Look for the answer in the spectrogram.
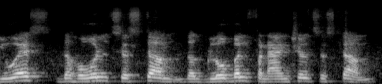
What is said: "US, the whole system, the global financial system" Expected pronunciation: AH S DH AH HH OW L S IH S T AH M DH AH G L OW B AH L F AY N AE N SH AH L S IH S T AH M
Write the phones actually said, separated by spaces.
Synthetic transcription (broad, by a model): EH S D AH HH OW L S IH S T AH M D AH G L OW B AH L F AY N AE N SH AH L S IH S T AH M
